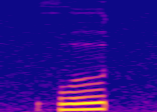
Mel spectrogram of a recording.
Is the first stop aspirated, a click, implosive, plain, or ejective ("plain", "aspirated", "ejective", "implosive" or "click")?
plain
